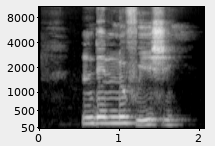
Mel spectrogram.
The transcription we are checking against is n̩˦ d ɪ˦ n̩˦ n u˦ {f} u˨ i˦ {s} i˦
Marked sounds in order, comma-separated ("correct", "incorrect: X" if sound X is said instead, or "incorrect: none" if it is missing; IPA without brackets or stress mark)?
correct, incorrect: ʃ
